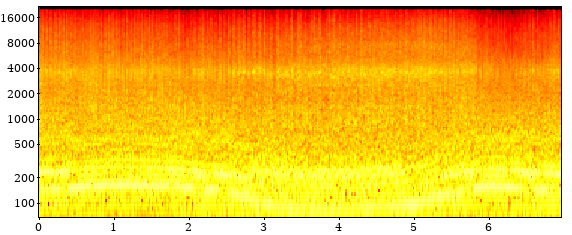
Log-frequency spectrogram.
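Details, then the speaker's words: Nissan Skyline R34 with a 416 LS stroker V8, Kelford camshaft, 871 supercharger and Holley Hi Ram: deep loud idle with a rhythmic hunting lope about four times a second under the blower whine. A healthy big-cam supercharged idle. "You hear that supercharger hunt coming at you, it is the most unbelievable sound."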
